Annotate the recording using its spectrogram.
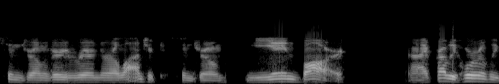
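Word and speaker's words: Guillain-Barré: a very rare syndrome very rare neurologic syndrome nien bar i probably horribly butchered that but it is spelled g-u-i-l-l-a-i-n-b-a-r-r-e so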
